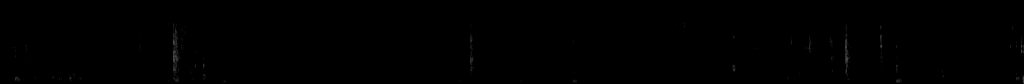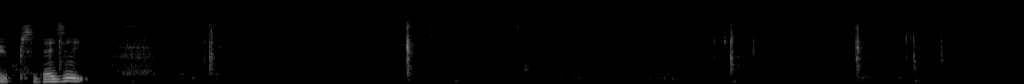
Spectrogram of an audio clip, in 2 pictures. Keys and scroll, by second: 1.6 k, 5.5 space, 8.1 ctrl+z, 8.7 space, 14.6 space.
